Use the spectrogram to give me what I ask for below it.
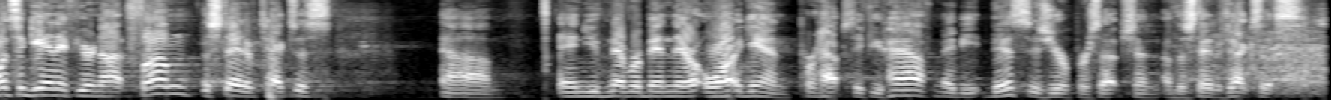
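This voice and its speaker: A man's intonation is lively, and he keeps a moderate pace. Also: fairly high pitch for a man. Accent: Southern US. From Tennessee. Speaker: lay preacher. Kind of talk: sermon. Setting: church. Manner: hesitant, many fillers.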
